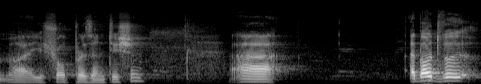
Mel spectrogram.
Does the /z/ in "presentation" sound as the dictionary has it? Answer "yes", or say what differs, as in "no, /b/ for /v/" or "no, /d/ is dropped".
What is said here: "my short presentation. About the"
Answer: yes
